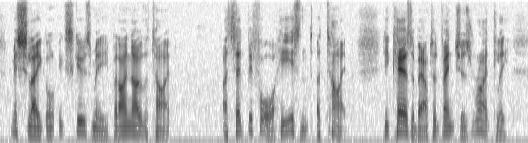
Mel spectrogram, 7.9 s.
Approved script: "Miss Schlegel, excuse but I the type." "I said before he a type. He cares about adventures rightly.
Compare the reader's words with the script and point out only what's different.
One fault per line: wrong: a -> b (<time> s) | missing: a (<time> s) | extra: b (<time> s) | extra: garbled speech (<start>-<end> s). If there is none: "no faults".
extra: me (1.4 s)
extra: know (1.9 s)
extra: isn't (4.4 s)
